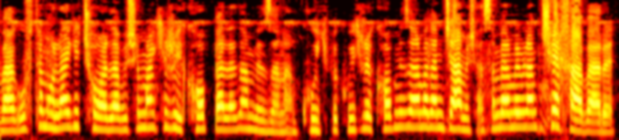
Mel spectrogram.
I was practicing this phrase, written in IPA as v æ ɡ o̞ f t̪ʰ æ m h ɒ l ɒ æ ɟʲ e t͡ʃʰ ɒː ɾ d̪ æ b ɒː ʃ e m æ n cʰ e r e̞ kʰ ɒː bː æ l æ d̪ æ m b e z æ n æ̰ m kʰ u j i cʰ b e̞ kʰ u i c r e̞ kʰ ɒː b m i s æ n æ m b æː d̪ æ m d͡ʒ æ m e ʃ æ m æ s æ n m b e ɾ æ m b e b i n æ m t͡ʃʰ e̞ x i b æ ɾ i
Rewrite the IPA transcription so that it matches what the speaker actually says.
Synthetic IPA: v æ ɡ o̞ f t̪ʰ æ m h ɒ l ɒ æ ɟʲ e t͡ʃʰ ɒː ɾ d̪ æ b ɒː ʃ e m æ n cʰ e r e̞ kʰ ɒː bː æ l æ d̪ æ m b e z æ n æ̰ m kʰ u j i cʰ b e̞ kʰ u i c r e̞ kʰ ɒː b m i z æ n æ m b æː d̪ æ m d͡ʒ æ m e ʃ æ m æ s æ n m b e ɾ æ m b e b i n æ m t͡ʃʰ e̞ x æ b æ ɾ e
